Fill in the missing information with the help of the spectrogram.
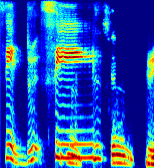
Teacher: জিহ্বার আগা সামনের নিচের দুই দাঁতের মধ্যে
